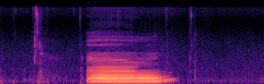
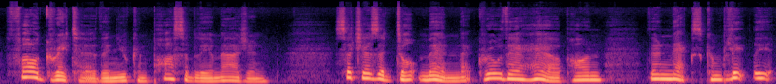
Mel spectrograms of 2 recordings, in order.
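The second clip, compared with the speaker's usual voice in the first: put-on higher, theatrical British accent; 5 semitones higher than usual. Succubus mascot on a world full of terrors, high British accent. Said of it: "with a slight British accent".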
